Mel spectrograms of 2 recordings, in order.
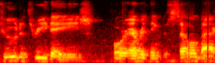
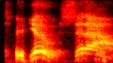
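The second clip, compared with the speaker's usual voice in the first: stern, strict teacher voice, pitched up; 8 semitones higher, 4 dB louder than usual. Asked to speak louder, showing a teacher voice: teacher voice. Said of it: "I'll use my teacher voice".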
